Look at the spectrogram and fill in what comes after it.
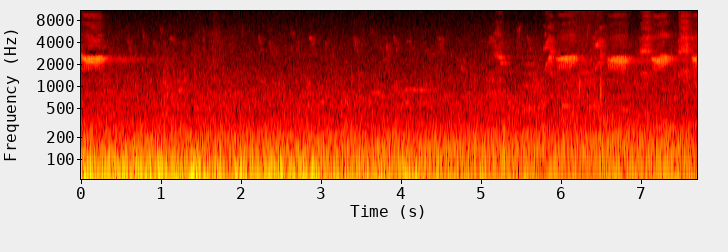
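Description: Short, high bird chirps, one at the start and a quick run of about four near the end, over a steady low rumble.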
